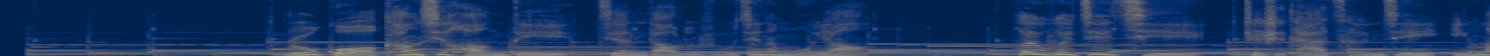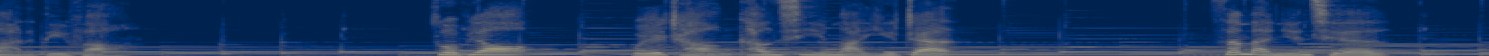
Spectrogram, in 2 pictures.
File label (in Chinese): 女 旅游专题 抖音风; 康熙饮马驿站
